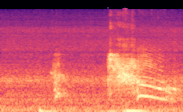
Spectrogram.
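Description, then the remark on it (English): A single loud sneeze: a short breathy intake followed by a sharp burst that trails off into a falling vocal tone, with no talking around it. “Bless you.”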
